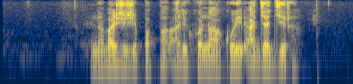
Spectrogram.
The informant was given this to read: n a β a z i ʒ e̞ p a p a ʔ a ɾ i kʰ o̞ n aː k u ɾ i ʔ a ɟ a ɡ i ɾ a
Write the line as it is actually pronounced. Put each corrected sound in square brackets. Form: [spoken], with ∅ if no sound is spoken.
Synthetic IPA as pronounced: n a β a [ʒ] i ʒ e̞ p a p a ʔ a ɾ i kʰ o̞ n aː k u ɾ i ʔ a ɟ a [ɟ] i ɾ a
